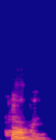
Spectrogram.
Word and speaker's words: colonel: no o you see colonel colonel in American English the intrusive R is there and it is pronounced so you say kernel kernel now the r maybe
